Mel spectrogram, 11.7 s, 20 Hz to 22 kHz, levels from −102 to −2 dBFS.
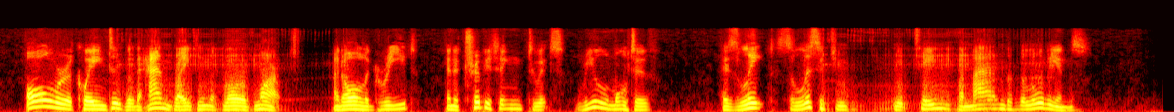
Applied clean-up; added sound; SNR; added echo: neural separator model SepFormer DNS4.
